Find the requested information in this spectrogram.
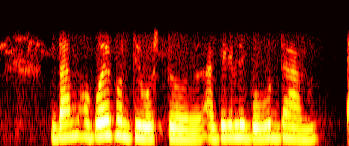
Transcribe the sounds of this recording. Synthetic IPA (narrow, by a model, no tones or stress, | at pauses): damɦɔbɔɛkʰɔntibɔst̪uɾazikalibɔɦut̚d̪am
